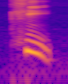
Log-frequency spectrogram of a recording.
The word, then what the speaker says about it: key: Key. Is the K here silent? No, it's not silent. Key. It's clear.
